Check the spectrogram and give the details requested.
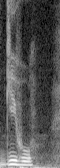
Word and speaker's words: guijo: And tell us what it means, and maybe you can spell it out for us. Okay, so my winning word was giho, and it means a large Philippine timber tree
